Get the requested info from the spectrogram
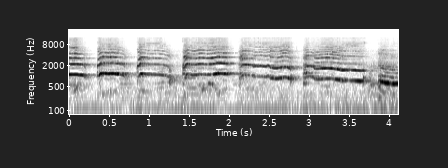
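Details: A five-week-old puppy howls and whines in a series of drawn-out, wavering high cries, about seven in four seconds, each with a rich ladder of overtones, some sliding downward at the end; a steady low hum runs beneath.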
